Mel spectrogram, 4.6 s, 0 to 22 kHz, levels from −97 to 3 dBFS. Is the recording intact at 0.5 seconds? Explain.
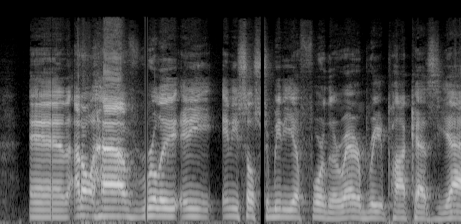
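No. At 0.51 s, just before "I don't have", a block of digital silence about 11.6 ms long replaces the speech, which fits a 512-sample buffer that was not filled in time. The abrupt cut to zero and back is heard as a brief tick.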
